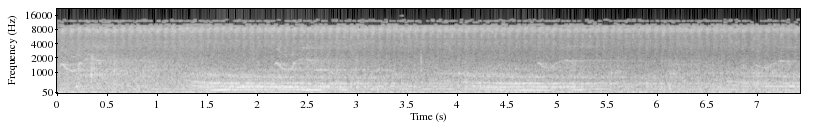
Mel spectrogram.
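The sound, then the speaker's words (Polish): A red deer stag roars. Two long, drawn-out, low roars rise above a steady background hiss. “Jeleń, byk.”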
